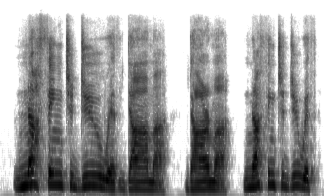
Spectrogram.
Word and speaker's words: dharma: the side but actually in the medieval dialect these would have been pronounced much closer to dhamma or damo damu damo so the the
